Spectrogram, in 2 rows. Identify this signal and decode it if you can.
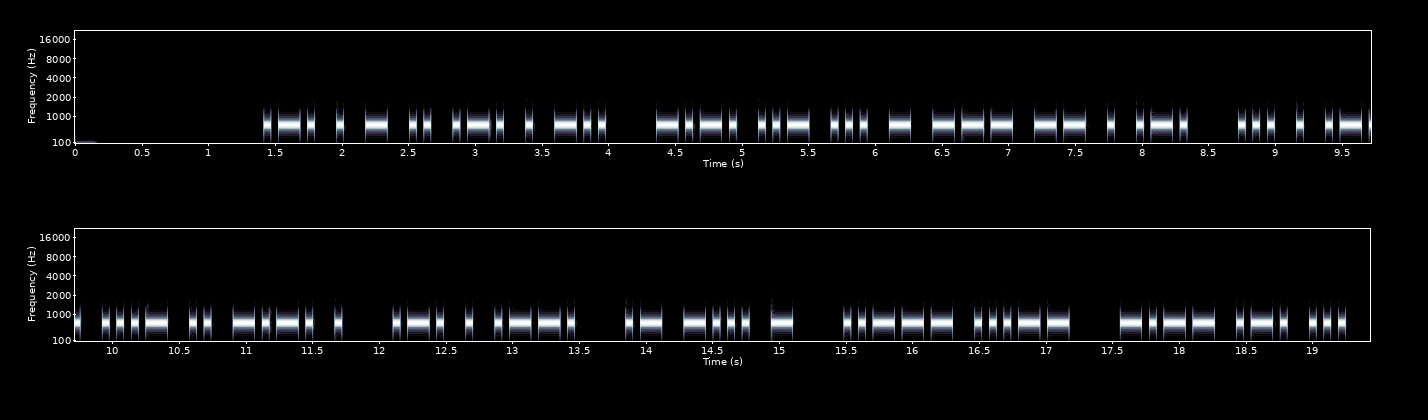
Morse code, heard as a keyed tone, about 21 wpm, 700 Hz. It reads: RETIRED CUSTOMER SERVICE REP ABT 23 YRS
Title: K1USN SST QSO Practice 22wpm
